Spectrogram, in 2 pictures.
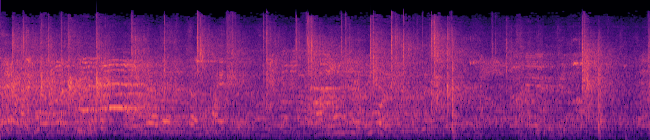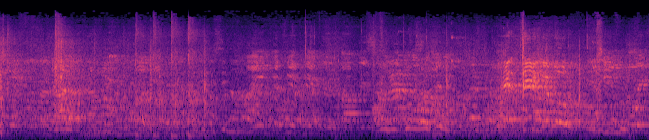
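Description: Young men shout and talk to each other across an echoing hall.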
